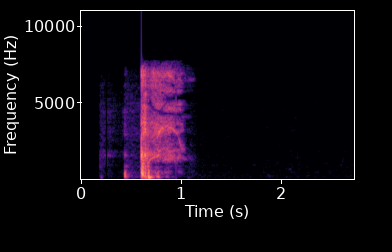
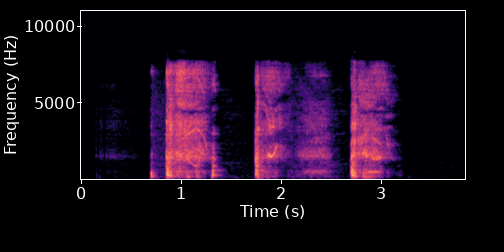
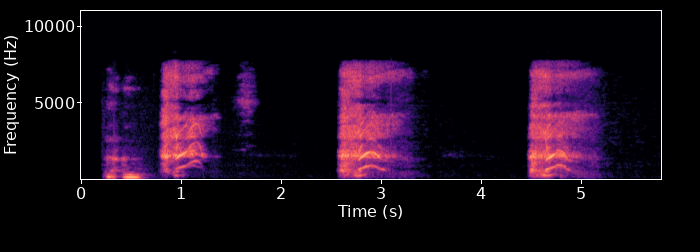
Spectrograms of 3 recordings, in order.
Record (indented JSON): {
  "cough_length": "2.7 s",
  "cough_amplitude": 32768,
  "cough_signal_mean_std_ratio": 0.24,
  "three_cough_length": "3.8 s",
  "three_cough_amplitude": 30475,
  "three_cough_signal_mean_std_ratio": 0.39,
  "exhalation_length": "5.8 s",
  "exhalation_amplitude": 30665,
  "exhalation_signal_mean_std_ratio": 0.45,
  "survey_phase": "beta (2021-08-13 to 2022-03-07)",
  "age": "18-44",
  "gender": "Female",
  "wearing_mask": "No",
  "symptom_fatigue": true,
  "symptom_headache": true,
  "smoker_status": "Current smoker (e-cigarettes or vapes only)",
  "respiratory_condition_asthma": false,
  "respiratory_condition_other": false,
  "recruitment_source": "Test and Trace",
  "submission_delay": "-1 day",
  "covid_test_result": "Negative",
  "covid_test_method": "LFT"
}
